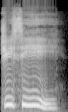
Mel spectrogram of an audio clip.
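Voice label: "gce", British English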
